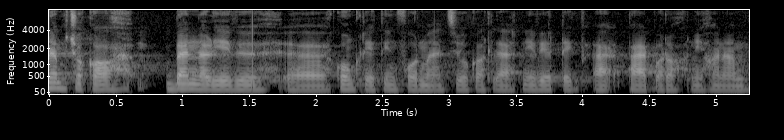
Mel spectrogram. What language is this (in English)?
Hungarian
